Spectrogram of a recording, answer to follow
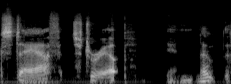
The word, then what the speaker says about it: strep: Um, and then strep. Uh, people mispronounce that, uh, as strip as though it's an I, not an E.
